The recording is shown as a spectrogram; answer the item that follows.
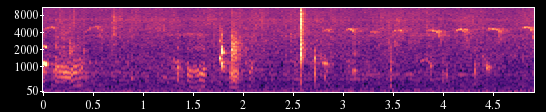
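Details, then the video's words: Chickens clucking quietly: a few scattered, short clucks and sharp clicks, with faint high chirps sliding downward in the background. "Chicken Sounds Noises Hens Clucking Roosters Crowing"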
